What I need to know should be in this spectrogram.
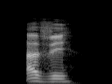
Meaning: second-person plural present indicative of avoir
- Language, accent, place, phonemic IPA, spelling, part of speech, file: French, France, Lyon, /a.ve/, avez, verb, LL-Q150 (fra)-avez.wav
